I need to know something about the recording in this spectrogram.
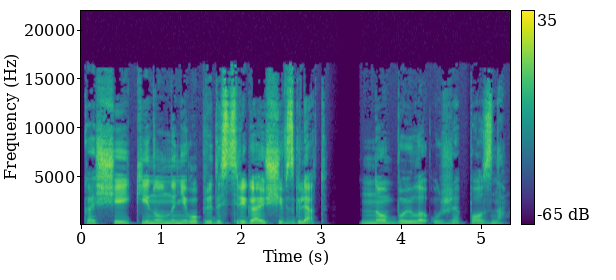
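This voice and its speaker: A woman narrating a fairy tale audiobook in a calm, even storytelling manner. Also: lowish voice, a little slow, vocal fry, clear, resonant tone, no echo, studio quality.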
